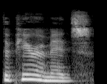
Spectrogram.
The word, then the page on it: pyramids: American English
